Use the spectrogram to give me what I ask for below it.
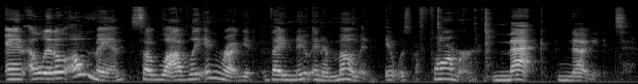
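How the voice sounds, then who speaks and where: Reading a picture book aloud to little kids, a female teacher poses questions, gives explanations, and often repeats the children's answers as prompts. Her medium-pitched voice is fairly bright and moderately paced, with a little hiss or hum on the recording.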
